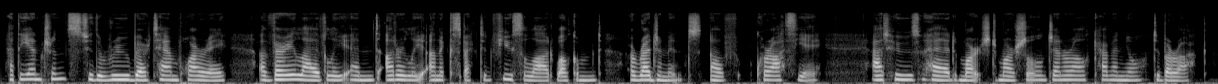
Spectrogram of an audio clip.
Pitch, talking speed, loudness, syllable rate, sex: 205 Hz, 145 wpm, -19 LUFS, 5.7 syllables/s, female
